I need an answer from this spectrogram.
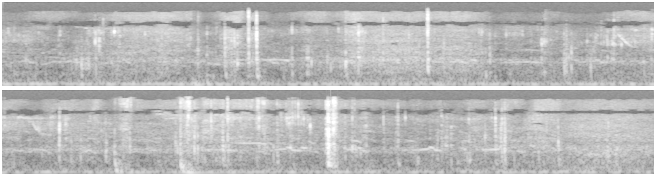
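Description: Birds calling, over scattered light clicks, with a dull thump and then a sharp click a little past halfway.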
